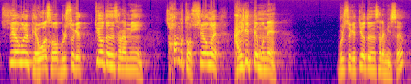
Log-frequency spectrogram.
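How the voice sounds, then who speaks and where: Male pastor, sermon; high, very expressive voice, quizzes the congregation and has them repeat phrases. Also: moderate pace. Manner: animated storytelling delivery.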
